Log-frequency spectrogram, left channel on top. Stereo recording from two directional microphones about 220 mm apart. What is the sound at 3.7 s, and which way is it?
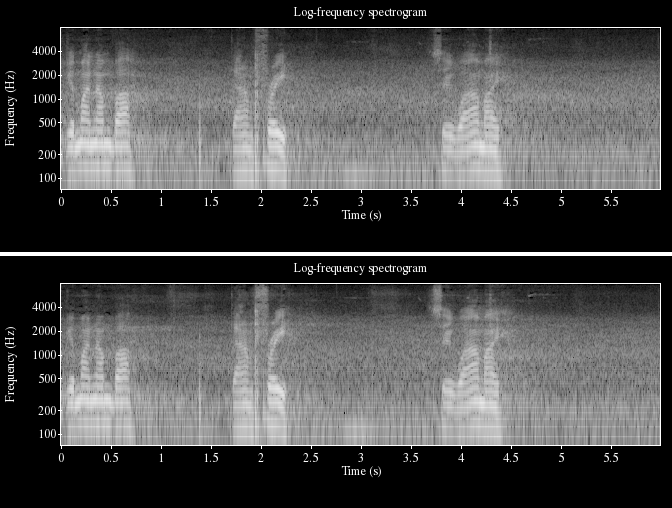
Speech, 5° left (ahead or behind).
